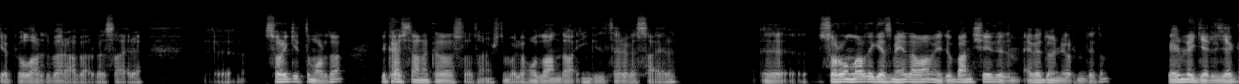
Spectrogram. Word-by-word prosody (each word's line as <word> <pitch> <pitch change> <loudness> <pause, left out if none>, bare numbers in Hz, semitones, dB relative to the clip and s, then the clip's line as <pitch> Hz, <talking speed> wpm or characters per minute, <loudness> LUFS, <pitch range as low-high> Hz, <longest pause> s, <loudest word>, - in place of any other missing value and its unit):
yapıyorlardı 85 -1 -4
beraber 85 -1 -7
vs. - - -5
Eee, - - -8 1.2
sonra 120 -1 +4
gittim 120 -4 0
orada 120 +8 -2 0.4
birkaç 110 0 +2
tane 100 -1 +1
arkadaşla 100 -1 -3
tanıştım, - - -9
böyle, - - -5
Hollanda, 85 -1 -2
İngiltere 90 -2 -6
vs. - - -4 1.1
Eee, 85 -4 -2 0.3
sonra 115 0 +5
onlar 120 0 +6
da 125 - +5
gezmeye 110 0 +5
devam 115 +1 +3
ediyor. 100 0 0
Ben 110 0 +4
şey 115 0 +2
dedim: 85 -5 -1
"Eve 100 +1 +1
dönüyorum." 90 -3 -2
dedim. 125 +11 -8 0.6
Benimle 110 +2 +6
gelecek 95 0 +2
100 Hz, 145 wpm, -23 LUFS, 90-115 Hz, 1.2 s, onlar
